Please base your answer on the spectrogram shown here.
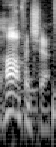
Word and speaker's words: Hertfordshire: ER is pronounced R. Berkshire, Clerkenwell, Hertfordshire.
